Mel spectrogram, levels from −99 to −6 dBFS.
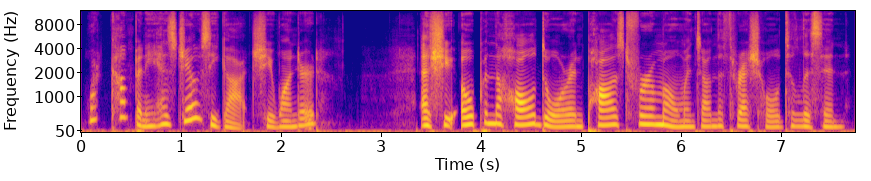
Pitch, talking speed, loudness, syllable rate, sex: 200 Hz, 180 wpm, -18 LUFS, 5.2 syllables/s, female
